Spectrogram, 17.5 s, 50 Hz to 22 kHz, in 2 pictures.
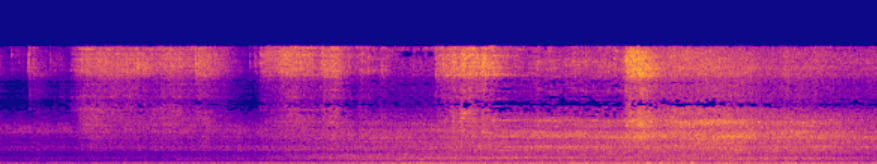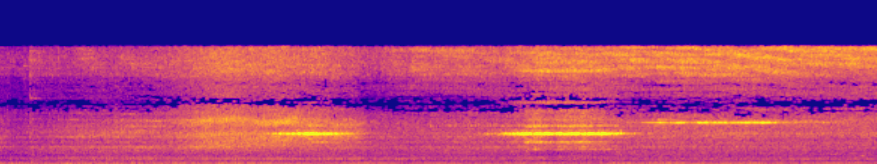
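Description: ŽPCG series 412 electric multiple unit rolling in along the platform, its rumble growing louder as it approaches. Two high wheel squeals sound in the second half, one briefly about twelve seconds in and a longer one a couple of seconds later.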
